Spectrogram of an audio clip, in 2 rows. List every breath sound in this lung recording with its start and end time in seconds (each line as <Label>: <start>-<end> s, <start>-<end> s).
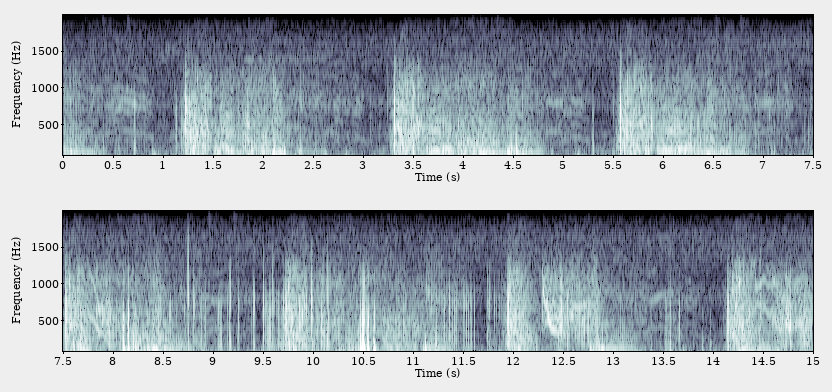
Inhalation: 1.10-2.24 s, 3.25-4.63 s, 5.54-6.93 s
Crackles: 1.10-2.24 s, 3.25-4.63 s, 5.54-6.93 s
